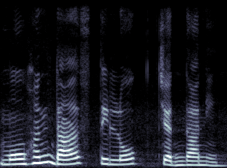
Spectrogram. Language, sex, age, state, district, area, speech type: Sindhi, female, 30-45, Rajasthan, Ajmer, urban, spontaneous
